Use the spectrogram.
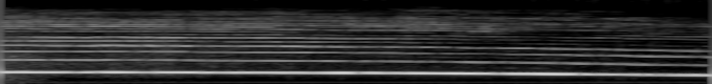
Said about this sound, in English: That's the tornado drill. That's just the local tornado drill sirens. Those happen randomly throughout the day at all times.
